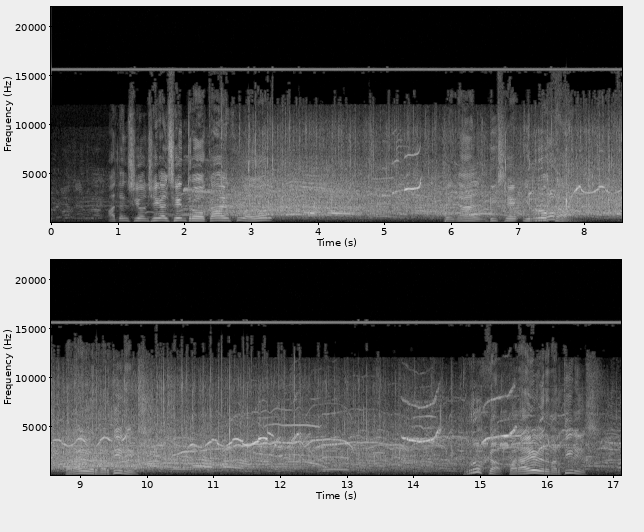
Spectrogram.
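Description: A crowd in a stadium shouts and whistles loudly.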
